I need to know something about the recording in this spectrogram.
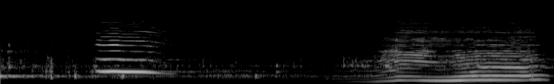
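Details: Underwater humpback whale singing, a brief high tonal wail that dips at the end, followed after a pause by a long rising, buzzy, richly harmonic groan over a faint hiss of sea noise.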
